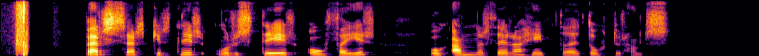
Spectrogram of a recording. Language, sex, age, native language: Icelandic, female, 20-29, Icelandic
